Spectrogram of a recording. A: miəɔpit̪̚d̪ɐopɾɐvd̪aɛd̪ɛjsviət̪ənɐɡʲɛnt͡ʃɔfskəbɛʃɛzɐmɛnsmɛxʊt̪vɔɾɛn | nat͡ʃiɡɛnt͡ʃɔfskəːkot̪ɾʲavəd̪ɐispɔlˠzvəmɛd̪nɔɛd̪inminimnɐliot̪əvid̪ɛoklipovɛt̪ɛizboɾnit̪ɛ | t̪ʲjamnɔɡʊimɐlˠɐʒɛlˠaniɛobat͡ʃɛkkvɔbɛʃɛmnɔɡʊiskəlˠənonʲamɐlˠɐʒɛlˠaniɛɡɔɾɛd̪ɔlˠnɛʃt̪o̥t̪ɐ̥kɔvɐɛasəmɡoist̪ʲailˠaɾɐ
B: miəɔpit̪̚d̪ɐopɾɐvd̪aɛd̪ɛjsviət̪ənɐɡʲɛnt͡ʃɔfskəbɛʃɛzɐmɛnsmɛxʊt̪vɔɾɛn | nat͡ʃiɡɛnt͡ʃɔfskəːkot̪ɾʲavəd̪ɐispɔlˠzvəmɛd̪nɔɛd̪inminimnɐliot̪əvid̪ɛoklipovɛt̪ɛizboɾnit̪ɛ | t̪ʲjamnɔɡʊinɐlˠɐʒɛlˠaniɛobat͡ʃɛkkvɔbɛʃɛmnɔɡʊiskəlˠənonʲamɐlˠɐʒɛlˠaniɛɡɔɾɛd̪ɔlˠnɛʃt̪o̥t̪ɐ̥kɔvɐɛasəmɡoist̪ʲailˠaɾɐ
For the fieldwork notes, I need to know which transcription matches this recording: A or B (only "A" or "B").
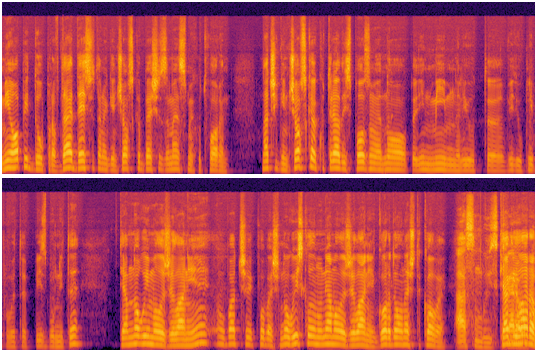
A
